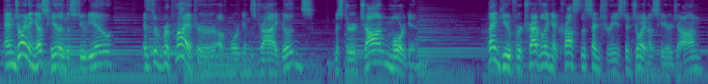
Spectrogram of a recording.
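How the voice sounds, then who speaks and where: A man's voice: medium pitch, sing-song, moderate pace, fairly bright tone, faint music behind. A man playing a formal, polite old-time radio hour host, announcing in a theatrical, scripted showman's style. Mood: grand, welcoming.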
